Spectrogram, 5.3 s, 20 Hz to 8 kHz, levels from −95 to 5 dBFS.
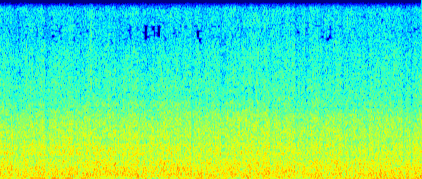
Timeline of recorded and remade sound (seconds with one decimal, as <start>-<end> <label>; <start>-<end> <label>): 0.0-2.8 recorded; 2.8-3.4 remade; 3.4-5.3 recorded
